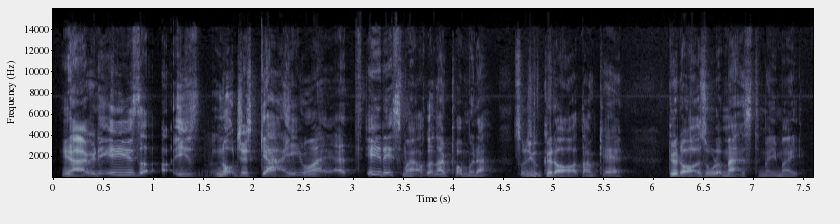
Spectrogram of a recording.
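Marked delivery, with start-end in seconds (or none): none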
